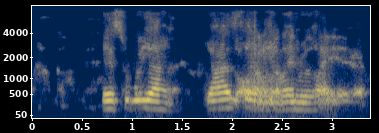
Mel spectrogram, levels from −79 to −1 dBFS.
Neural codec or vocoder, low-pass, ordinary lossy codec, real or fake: codec, 16 kHz, 4.8 kbps, FACodec; 7.2 kHz; Opus, 16 kbps; fake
